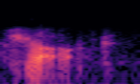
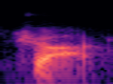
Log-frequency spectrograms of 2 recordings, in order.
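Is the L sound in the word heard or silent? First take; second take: heard; silent. First: The L in the word is pronounced. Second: The L in the word is silent. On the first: The speaker calls it wrong. "You pronounce the L. It's not L" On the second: The speaker calls it right. "It's chalk, Just like you write on the blackboard"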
